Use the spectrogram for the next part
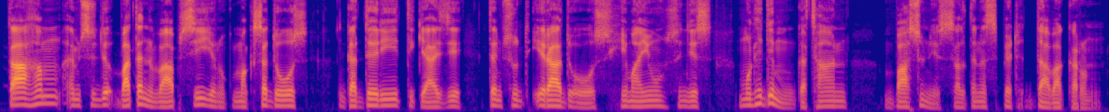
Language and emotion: Kashmiri, neutral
